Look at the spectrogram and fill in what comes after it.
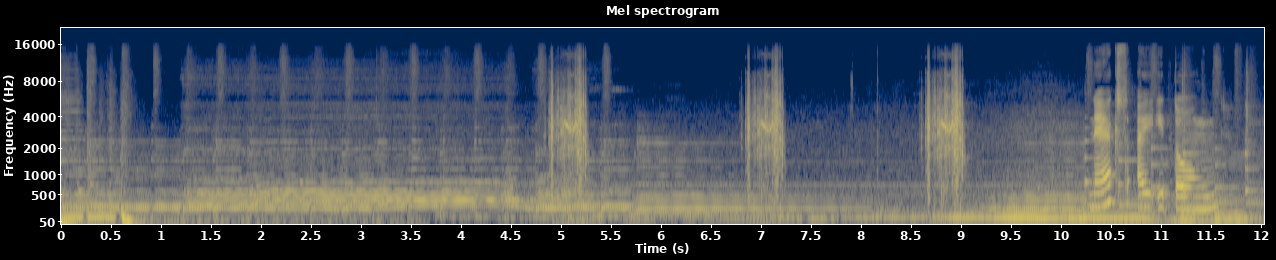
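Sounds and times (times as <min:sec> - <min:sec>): short sharp clicks: 0:04.8 - 0:05.3, 0:06.8 - 0:07.3, 0:08.6 - 0:09.1.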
